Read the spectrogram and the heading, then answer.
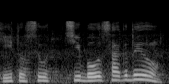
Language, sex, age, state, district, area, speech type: Punjabi, male, 18-30, Punjab, Ludhiana, urban, read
